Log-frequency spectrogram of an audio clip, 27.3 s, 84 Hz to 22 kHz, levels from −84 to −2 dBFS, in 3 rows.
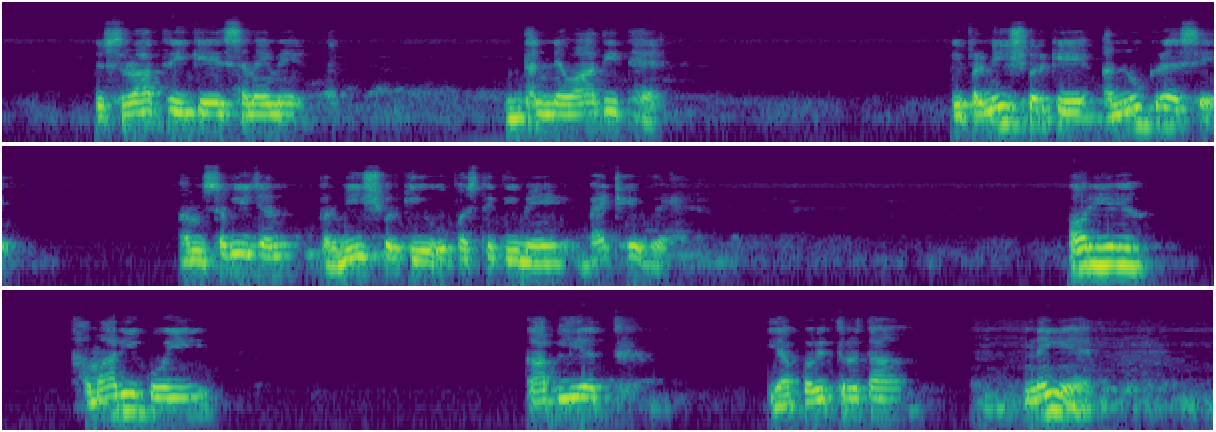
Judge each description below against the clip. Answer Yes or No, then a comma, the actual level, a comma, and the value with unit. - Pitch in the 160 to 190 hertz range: Yes, medium, 185 Hz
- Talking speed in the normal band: No, slow, 65 wpm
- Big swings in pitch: Yes, wide, 8.1 semitones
